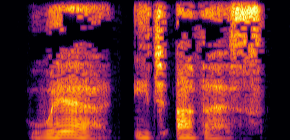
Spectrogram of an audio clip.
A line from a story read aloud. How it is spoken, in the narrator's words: Lakatsi breathed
